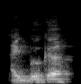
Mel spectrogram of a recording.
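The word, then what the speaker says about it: Egbuka: Uh you've already talked about Embuka or what what or how do you pronounce it? Eggbuka.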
